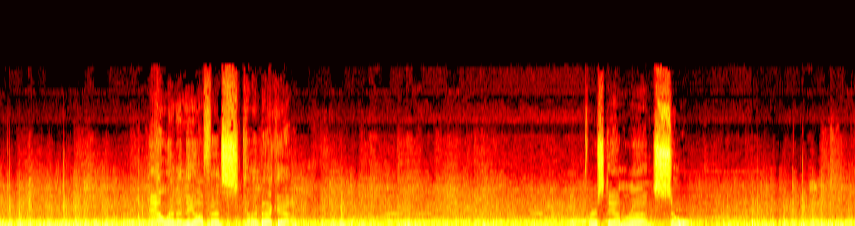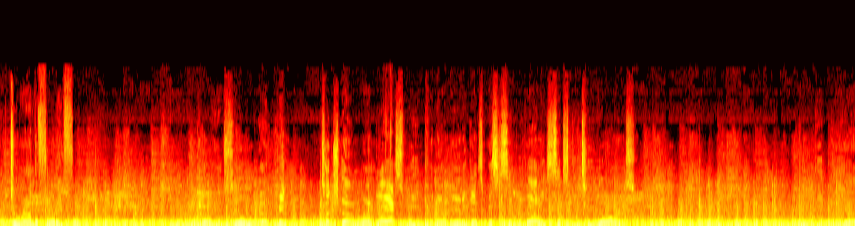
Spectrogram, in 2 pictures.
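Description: A large crowd cheers and murmurs outdoors in a stadium.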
